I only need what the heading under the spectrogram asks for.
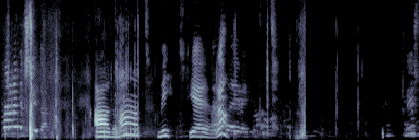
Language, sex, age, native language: Icelandic, male, 10, Icelandic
